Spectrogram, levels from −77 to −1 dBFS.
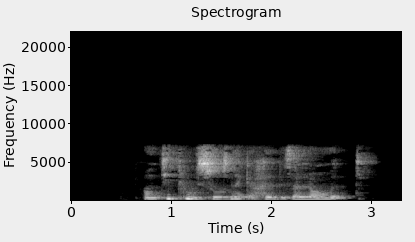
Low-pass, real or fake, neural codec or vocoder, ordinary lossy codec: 7.2 kHz; real; none; AAC, 48 kbps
